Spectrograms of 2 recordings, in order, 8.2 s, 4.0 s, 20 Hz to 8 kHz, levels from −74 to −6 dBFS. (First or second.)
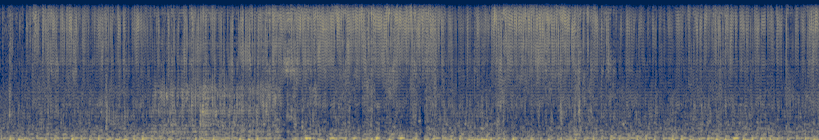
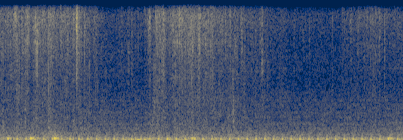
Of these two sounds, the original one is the second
